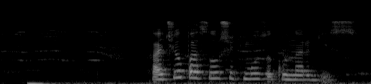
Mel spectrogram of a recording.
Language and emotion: Russian, neutral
